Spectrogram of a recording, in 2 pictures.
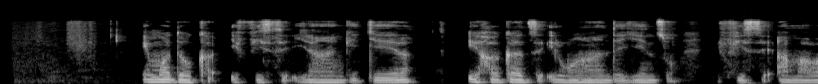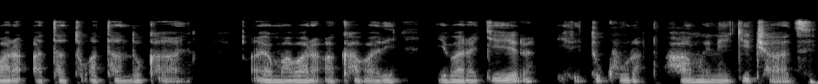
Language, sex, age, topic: Rundi, male, 18-24, education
